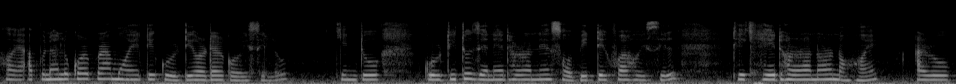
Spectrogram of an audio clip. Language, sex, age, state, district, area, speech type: Assamese, female, 18-30, Assam, Sonitpur, rural, spontaneous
